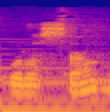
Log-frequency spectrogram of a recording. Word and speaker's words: coração: Bacanya tuh aung ya, padahal AO, tapi dibaca aung. Nah, yang diperhatikan adalah AO-nya. Oke, coração.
